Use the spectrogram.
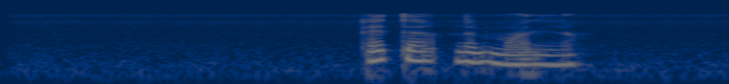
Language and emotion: Russian, neutral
